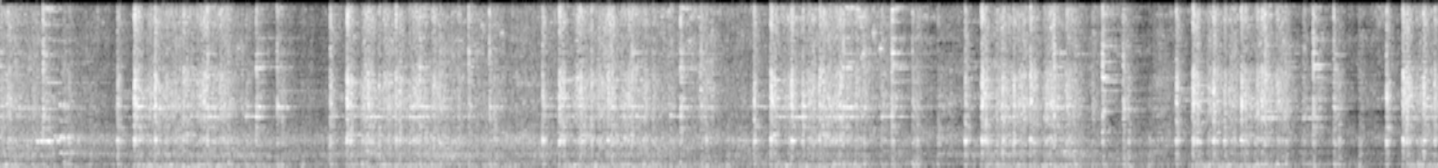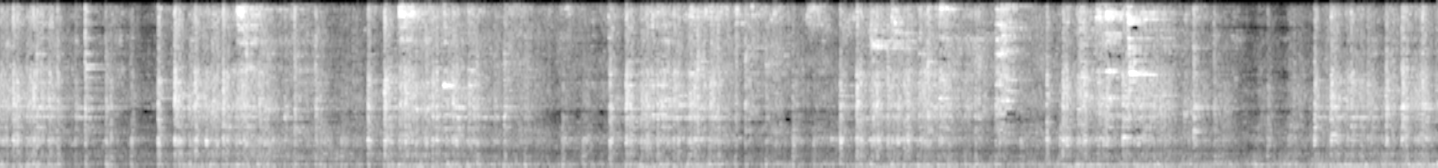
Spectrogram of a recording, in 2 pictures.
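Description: CSX freight train of tank cars and centerbeam flatcars rolling steadily past: a continuous rumble of steel wheels on rail with rhythmic clickety-clack over the rail joints, and now and then a faint high wheel squeal.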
